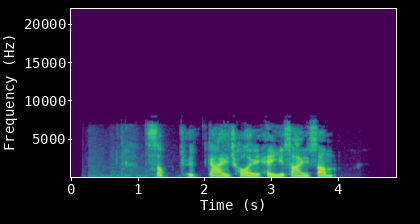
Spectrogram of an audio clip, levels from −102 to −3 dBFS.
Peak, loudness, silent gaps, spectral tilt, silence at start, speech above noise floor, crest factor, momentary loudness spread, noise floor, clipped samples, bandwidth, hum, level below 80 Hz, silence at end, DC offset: -2 dBFS; -18 LUFS; none; -3.5 dB/octave; 0.8 s; over 72 dB; 18 dB; 9 LU; under -90 dBFS; under 0.1%; 7.6 kHz; none; -64 dBFS; 0.95 s; under 0.1%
